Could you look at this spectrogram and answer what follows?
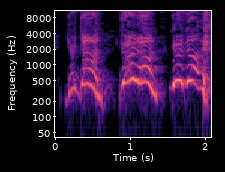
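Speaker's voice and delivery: retold coach kicking a girl out, angry high shout; coach yelling. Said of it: "He was like".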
